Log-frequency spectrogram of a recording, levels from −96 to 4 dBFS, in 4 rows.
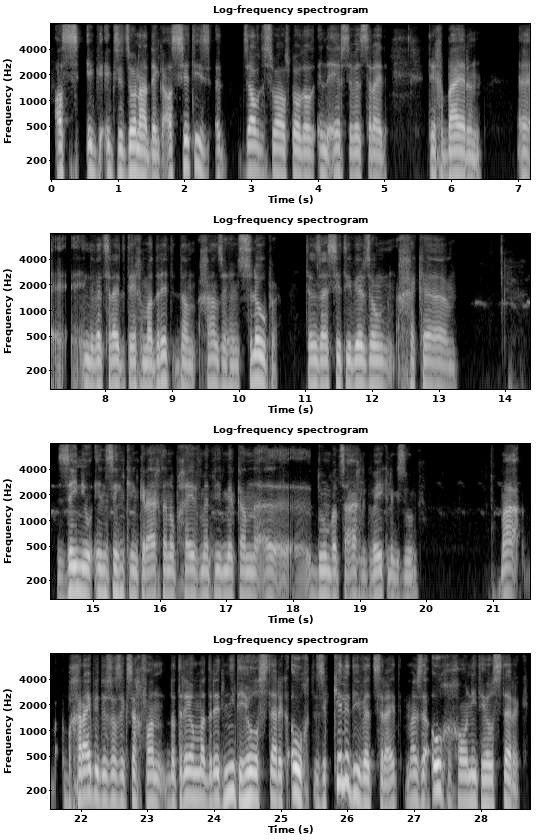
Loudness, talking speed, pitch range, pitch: -23 LUFS, 165 wpm, 125-150 Hz, 130 Hz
